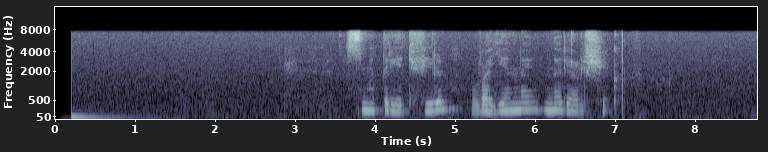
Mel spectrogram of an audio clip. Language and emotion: Russian, neutral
